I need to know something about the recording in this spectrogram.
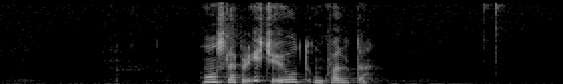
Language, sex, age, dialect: Faroese, female, 36-60, Suðurstreymoy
